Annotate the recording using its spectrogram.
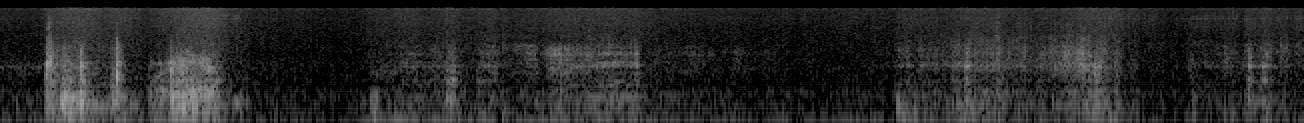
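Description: Faint rustling and handling of old paper banknotes on a table, in a few short bursts, the loudest about a second in, over a steady low hum.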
